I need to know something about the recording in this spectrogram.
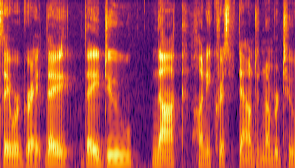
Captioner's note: none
